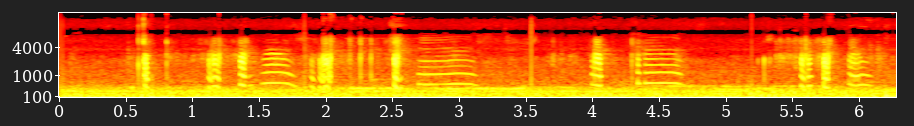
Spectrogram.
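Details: Pet cat chirping and chittering: quick bursts of short clicking chirps with a few longer falling, warbled notes, scattered through the clip over a steady low household hum, followed by human laughter.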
